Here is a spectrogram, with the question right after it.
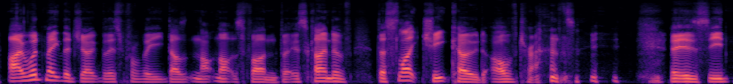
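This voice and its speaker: A man's voice: mid-range voice, a bit bright, dry recording. A British man talks through a casual podcast chat in a middling voice, rambling from one opinion to the next and restarting his sentences. The recording is close and completely dry. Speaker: podcast co-host.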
